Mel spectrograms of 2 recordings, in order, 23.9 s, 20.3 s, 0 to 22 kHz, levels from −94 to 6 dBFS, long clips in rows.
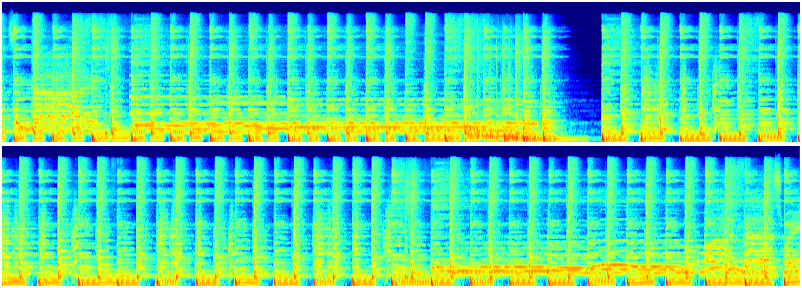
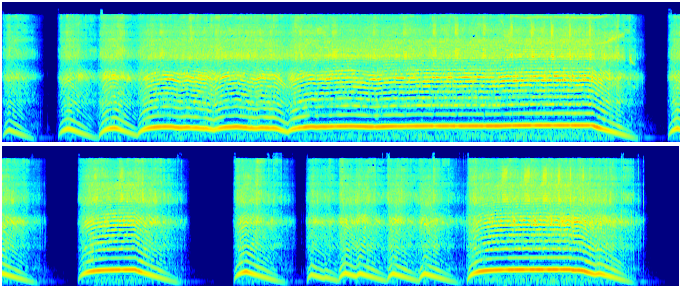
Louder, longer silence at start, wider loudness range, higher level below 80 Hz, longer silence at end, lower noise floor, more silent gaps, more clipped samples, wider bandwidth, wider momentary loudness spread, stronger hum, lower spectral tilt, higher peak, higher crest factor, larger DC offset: about the same, -20 LUFS vs -18 LUFS; about the same, 0 s vs 0 s; second, 3 LU vs 8 LU; first, -24 dBFS vs -66 dBFS; second, 0 s vs 0.55 s; second, -39 dBFS vs -63 dBFS; second, none vs 13.36-13.62 s; neither; about the same, 17 kHz vs 17 kHz; second, 4 LU vs 13 LU; neither; first, -5 dB/octave vs -0.5 dB/octave; about the same, 0 dBFS vs -2 dBFS; about the same, 18 dB vs 20 dB; neither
